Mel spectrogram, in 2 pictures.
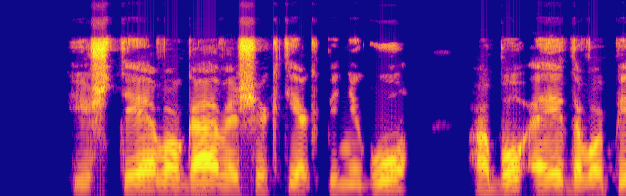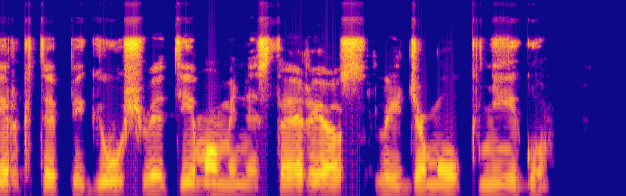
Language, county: Lithuanian, Klaipėda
